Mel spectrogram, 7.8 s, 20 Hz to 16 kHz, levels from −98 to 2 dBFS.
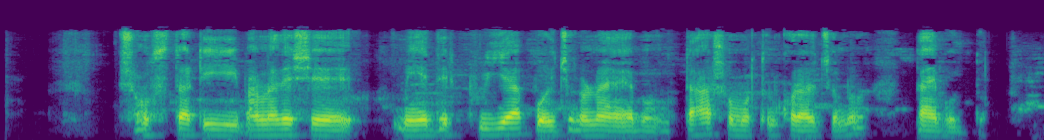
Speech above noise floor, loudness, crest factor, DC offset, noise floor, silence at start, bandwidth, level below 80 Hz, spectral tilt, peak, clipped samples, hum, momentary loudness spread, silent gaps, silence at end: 32 dB; -18 LUFS; 18 dB; under 0.1%; -50 dBFS; 0.55 s; 8.4 kHz; -66 dBFS; -1.5 dB/octave; -2 dBFS; under 0.1%; none; 11 LU; none; 0 s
